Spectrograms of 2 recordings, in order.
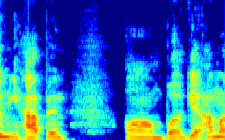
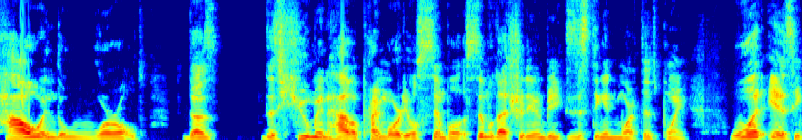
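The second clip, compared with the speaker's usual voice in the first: ordinary delivery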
